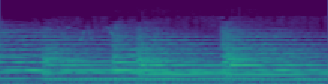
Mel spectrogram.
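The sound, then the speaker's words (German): Church bells rung by hand with a rope: three loud strikes with rich, sustained overlapping tones that keep ringing between blows. “Dann natürlich das Beinhaus und das Glockengeläut. Geläutet werden die Glocken übrigens per Hand mit einem Seil.”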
